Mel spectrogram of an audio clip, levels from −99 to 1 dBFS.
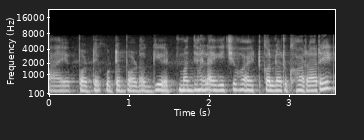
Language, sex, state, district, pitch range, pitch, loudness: Odia, female, Odisha, Khordha, 200-220 Hz, 210 Hz, -17 LUFS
